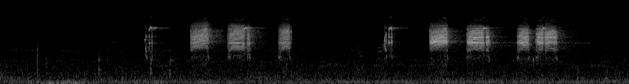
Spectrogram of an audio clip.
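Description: Black francolin calling twice, a couple of seconds apart. Each call is a short faint note followed by three or four loud notes in quick succession.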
